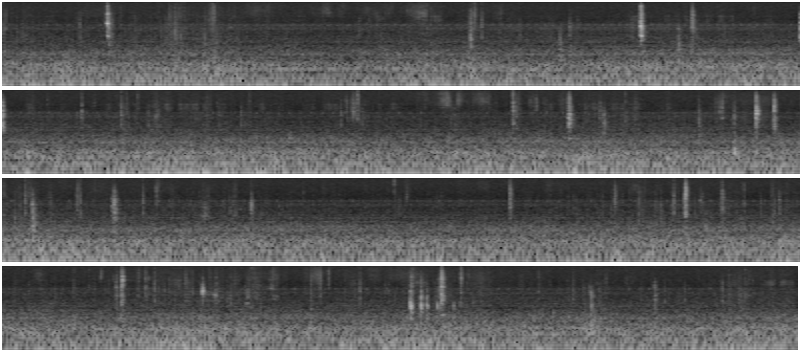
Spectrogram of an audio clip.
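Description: Car driving slowly over a dirt road, heard from inside: a steady low rumble of tyres and road, with scattered sharp ticks and clicks throughout.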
